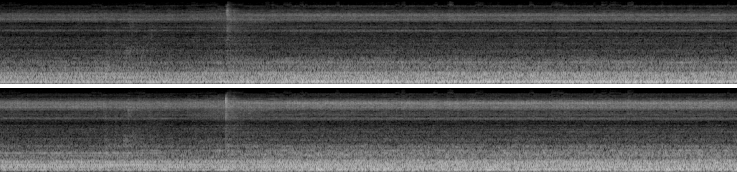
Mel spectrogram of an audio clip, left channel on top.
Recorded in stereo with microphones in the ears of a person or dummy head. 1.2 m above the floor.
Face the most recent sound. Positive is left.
turn(degrees=-60)  # may be behind; listen again after turning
